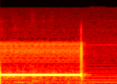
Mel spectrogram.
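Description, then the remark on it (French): A steady telephone line tone hums for about a second, then cuts off abruptly with a faint click as the call connects. No one speaks. “on va l'appeler, lui annoncer la bonne nouvelle.”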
